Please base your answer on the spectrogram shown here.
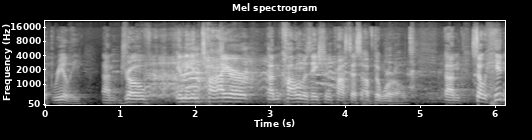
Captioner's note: laugh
